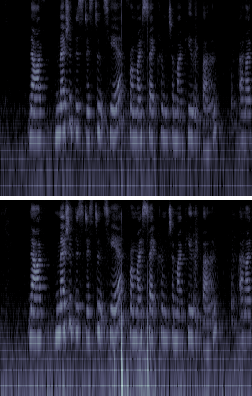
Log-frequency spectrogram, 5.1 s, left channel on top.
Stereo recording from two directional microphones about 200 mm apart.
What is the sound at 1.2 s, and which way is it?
A woman's voice, 15° left (ahead or behind).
